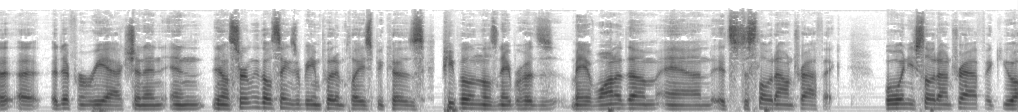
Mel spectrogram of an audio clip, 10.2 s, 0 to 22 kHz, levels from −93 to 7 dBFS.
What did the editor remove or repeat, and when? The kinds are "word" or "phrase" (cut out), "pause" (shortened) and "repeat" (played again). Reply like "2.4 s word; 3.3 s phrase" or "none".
4.3 s pause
